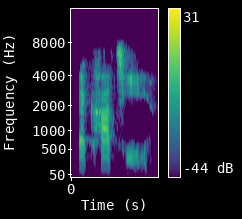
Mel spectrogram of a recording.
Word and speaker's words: Hekate: There is a hymn to Hekate, and in Greek, her name is pronounced Hekate.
